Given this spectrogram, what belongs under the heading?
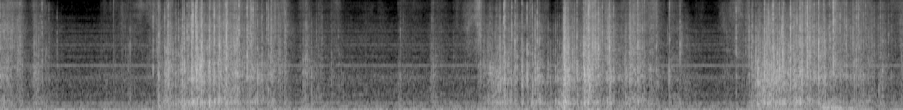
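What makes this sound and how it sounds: Fingertips rub, lift and crinkle a folded stack of thin printed newsprint resting on a bed. The dry, bright rustling swells into three louder crinkly bursts between quieter stretches of soft scratching.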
